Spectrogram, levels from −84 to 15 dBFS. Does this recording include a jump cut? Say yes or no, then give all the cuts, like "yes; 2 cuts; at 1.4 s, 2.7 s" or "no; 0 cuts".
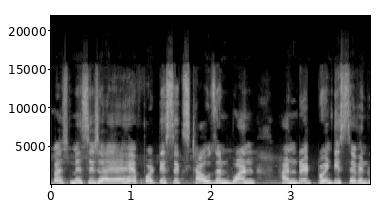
no; 0 cuts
